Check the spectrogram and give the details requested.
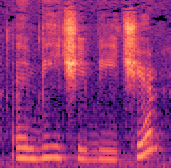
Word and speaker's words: Бичи-бичи: Бичи-бичи. Правильно так произносить.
